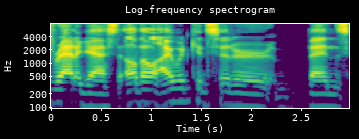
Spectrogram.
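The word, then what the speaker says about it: Radagast: Him and our other good friend Ben Waters who soft cosplays as Ratagas. Is that how you say it? It is Ratagast.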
